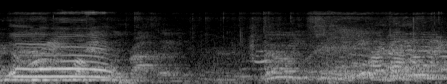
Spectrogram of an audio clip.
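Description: A person's voice holding one loud, steady call for about a second at the start, then group chatter.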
